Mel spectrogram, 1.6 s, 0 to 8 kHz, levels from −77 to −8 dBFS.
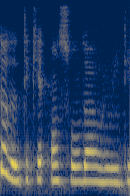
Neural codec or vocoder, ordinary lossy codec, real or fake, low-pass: codec, 24 kHz, 0.9 kbps, DualCodec; none; fake; 7.2 kHz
